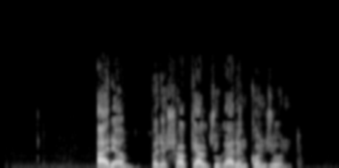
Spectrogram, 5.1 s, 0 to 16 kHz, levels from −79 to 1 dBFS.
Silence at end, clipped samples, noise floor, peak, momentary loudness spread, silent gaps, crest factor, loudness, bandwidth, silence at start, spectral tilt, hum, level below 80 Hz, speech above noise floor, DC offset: 0.8 s; under 0.1%; -71 dBFS; 0 dBFS; 12 LU; none; 22 dB; -22 LUFS; 10.5 kHz; 1.45 s; -4.5 dB/octave; none; -64 dBFS; 50 dB; under 0.1%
